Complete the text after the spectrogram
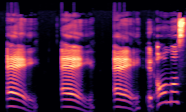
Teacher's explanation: my mouth is moving into the Y shape when I pronounce this vowel sound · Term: off glides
